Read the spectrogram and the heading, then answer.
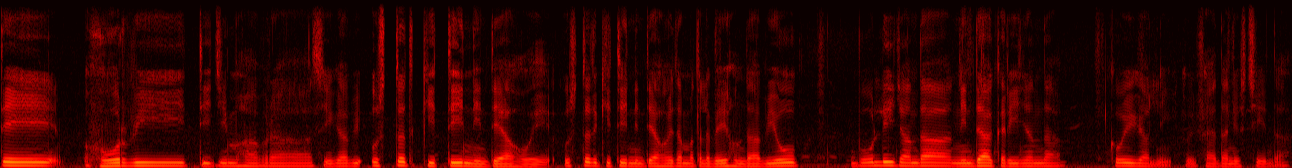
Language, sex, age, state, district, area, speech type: Punjabi, male, 18-30, Punjab, Patiala, rural, spontaneous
